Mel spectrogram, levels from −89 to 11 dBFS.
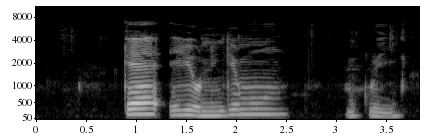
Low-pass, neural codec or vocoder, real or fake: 7.2 kHz; none; real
